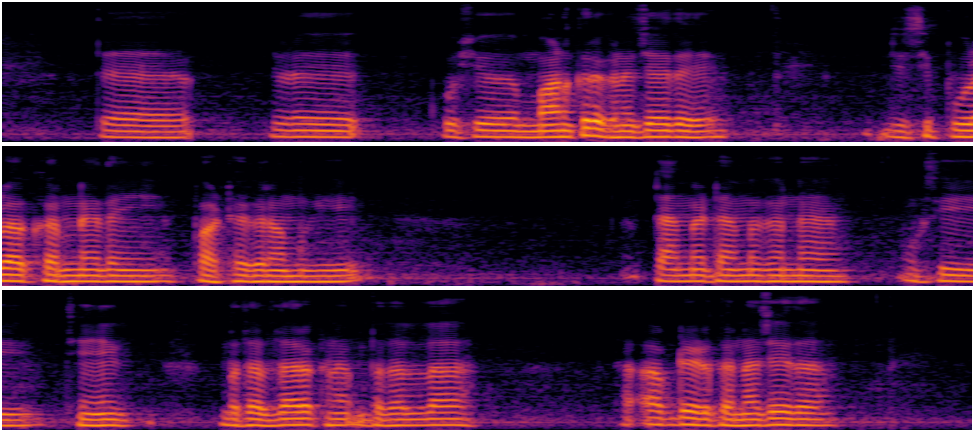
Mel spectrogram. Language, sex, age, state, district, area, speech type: Dogri, male, 18-30, Jammu and Kashmir, Kathua, rural, spontaneous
